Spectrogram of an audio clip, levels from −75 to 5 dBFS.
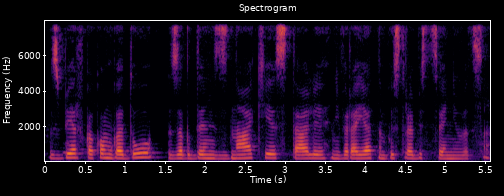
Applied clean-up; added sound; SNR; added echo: none; none; none; none.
